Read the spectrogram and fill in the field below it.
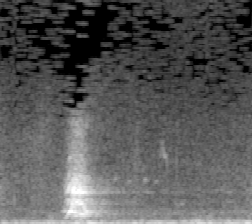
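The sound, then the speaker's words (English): A single sharp dog bark rings out during obedience training with treats as rewards, then quiet follows over a low steady background hum. “Stay now. Stay, boy. Good boy. Good dog.”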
